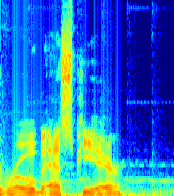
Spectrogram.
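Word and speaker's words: Robespierre: Okay, I found this on the web for how do you pronounce ro how do you correctly pronounce it? We're learning chat. It's Robe Espierre.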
